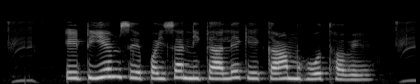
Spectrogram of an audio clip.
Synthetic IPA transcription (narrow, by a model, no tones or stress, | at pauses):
eʈiemsepəɪsanikalekekamɦot̪ɦəbe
